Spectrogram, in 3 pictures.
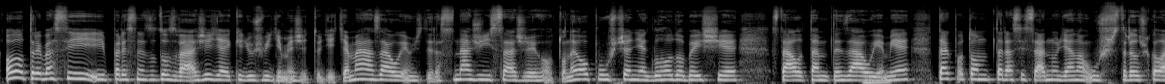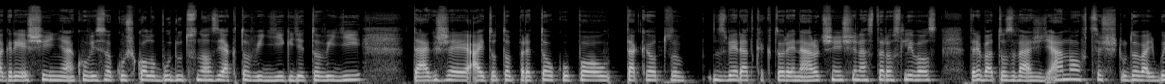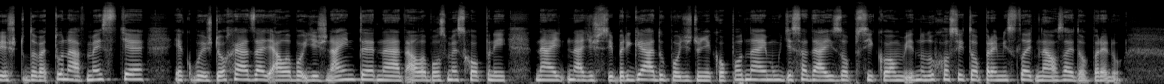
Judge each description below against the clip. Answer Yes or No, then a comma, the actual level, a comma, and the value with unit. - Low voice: No, high, 205 Hz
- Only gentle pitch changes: Yes, narrow, 1.6 semitones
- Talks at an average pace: No, fast, 175 wpm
